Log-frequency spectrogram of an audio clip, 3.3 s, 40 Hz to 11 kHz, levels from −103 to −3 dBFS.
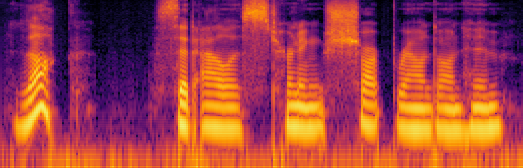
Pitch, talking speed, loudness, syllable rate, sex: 165 Hz, 145 wpm, -17 LUFS, 4.2 syllables/s, female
